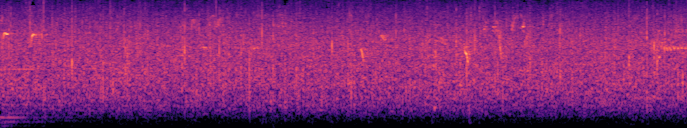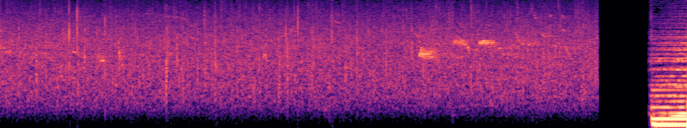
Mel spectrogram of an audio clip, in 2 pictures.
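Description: Faint steady hiss with small scratches and ticks from a fine-tipped ink pen drawing on paper. Near the end the sound cuts out briefly and music begins.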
